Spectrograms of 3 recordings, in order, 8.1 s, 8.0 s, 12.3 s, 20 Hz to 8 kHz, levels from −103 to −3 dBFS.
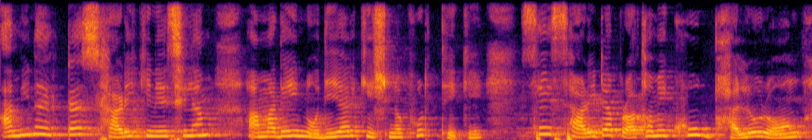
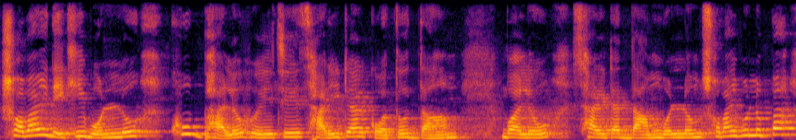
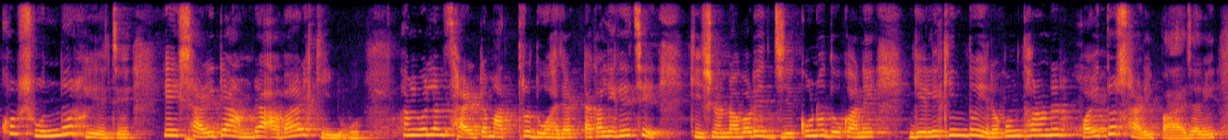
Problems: background conversations at intervals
